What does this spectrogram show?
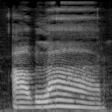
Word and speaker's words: hablar: Any word ending with a consonant apart from N or S has the stress on the last syllable.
